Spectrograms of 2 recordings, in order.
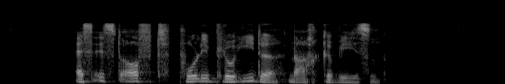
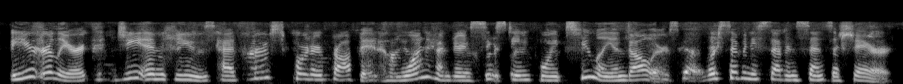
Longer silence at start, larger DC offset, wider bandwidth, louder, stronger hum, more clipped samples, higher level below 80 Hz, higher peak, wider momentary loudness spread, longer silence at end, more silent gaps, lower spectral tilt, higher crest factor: first, 0.75 s vs 0.1 s; neither; first, 10.5 kHz vs 8 kHz; second, -34 LUFS vs -19 LUFS; neither; neither; about the same, -70 dBFS vs -68 dBFS; second, -16 dBFS vs -2 dBFS; about the same, 7 LU vs 5 LU; first, 1.25 s vs 0.15 s; first, 1.73-1.79 s vs none; about the same, -2.5 dB/octave vs -1.5 dB/octave; about the same, 22 dB vs 18 dB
